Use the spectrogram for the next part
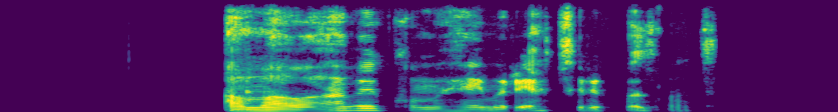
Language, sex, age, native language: Icelandic, male, 40-49, Icelandic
